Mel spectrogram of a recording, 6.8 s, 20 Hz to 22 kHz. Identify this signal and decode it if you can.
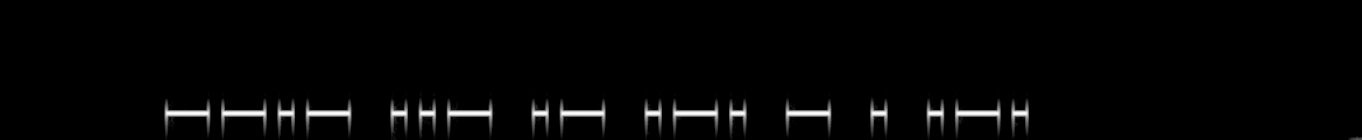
Morse code, heard as a keyed tone, about 17 wpm, 700 Hz. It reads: QUARTER
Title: Seven Letter Words - 17wpm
